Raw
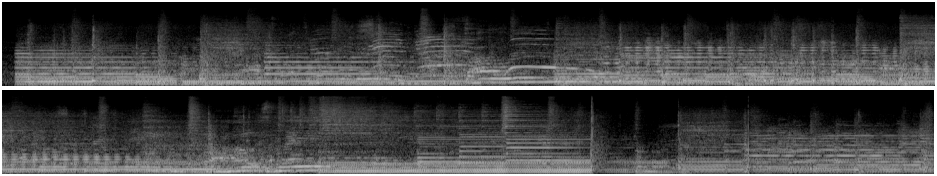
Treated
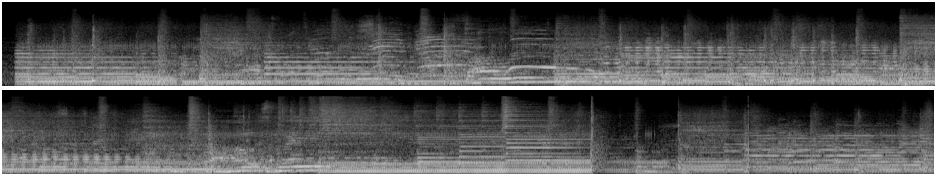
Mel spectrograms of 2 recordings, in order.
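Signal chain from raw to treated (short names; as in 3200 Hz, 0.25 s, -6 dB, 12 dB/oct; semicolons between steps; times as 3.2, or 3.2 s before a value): rattling part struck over -28 dBFS, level -34 dBFS; gain +5 dB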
